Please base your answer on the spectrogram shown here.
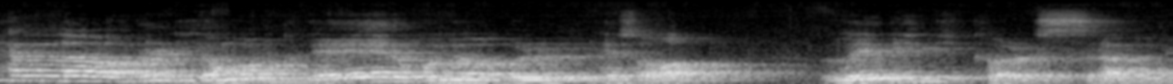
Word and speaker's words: Leviticus: 그래서 이 레위티콘을 헬라어를 영어로 그대로 번역을 해서 레비티커스라고 표현합니다. 레비티커스 이렇게 발음해서 레비티커스 이렇게 표현을 하죠.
